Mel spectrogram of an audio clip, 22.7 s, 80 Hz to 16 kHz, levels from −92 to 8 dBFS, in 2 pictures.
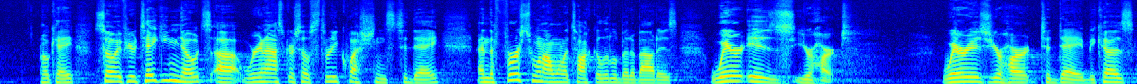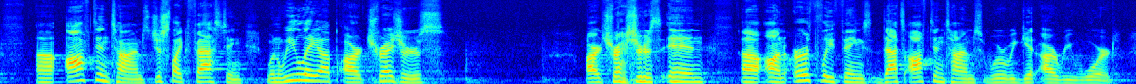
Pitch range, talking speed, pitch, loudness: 160-195 Hz, 165 wpm, 175 Hz, -28 LUFS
